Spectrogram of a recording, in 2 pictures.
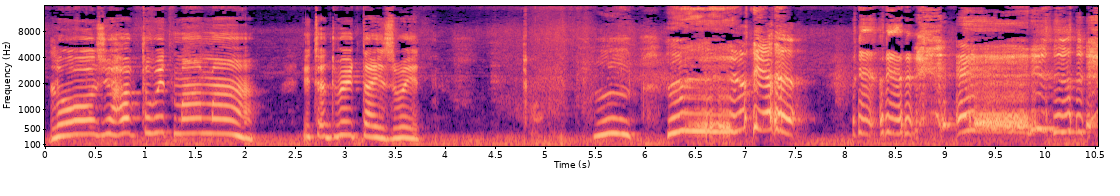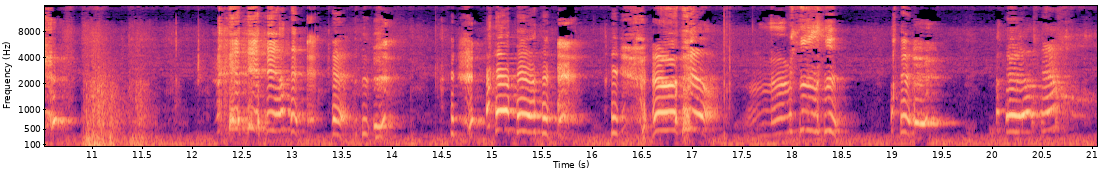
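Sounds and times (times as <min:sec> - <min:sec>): toddler laughing: 0:05.5 - 0:10.8, 0:12.2 - 0:21.0.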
